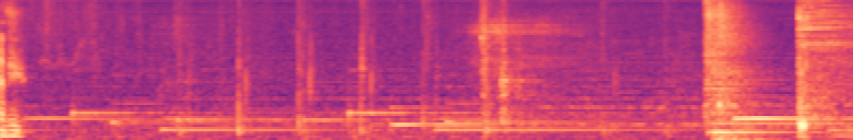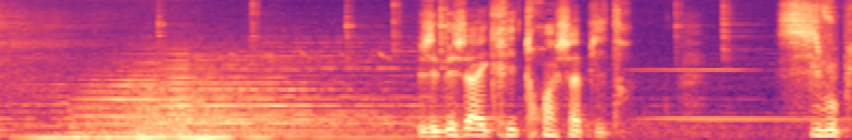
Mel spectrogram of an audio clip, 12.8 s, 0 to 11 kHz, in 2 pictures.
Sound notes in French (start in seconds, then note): 5.3 fermeture de porte; 7.4 soupir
